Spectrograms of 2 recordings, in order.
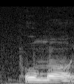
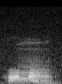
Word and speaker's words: umo: Mo is the accent is really on mo. Umo. Umo. Then the other way, the wrong pronunciation is Umo. They emphasize on U. So U is not. There is no emphasis on U. There is emphasis on O.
